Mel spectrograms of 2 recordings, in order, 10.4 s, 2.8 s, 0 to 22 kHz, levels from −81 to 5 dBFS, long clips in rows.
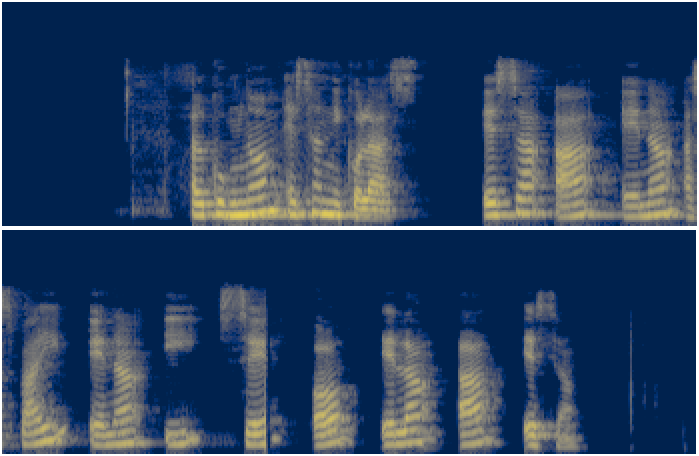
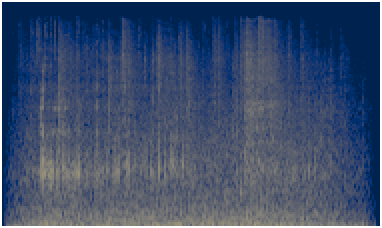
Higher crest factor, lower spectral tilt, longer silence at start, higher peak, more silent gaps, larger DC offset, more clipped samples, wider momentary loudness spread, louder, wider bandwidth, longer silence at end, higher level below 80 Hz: second, 16 dB vs 24 dB; first, -5.5 dB/octave vs -3.5 dB/octave; first, 1.4 s vs 0 s; first, -2 dBFS vs -10 dBFS; first, 3.28-3.57 s vs none; neither; neither; first, 12 LU vs 7 LU; first, -17 LUFS vs -32 LUFS; second, 7.8 kHz vs 17 kHz; first, 0.9 s vs 0.05 s; second, -58 dBFS vs -38 dBFS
